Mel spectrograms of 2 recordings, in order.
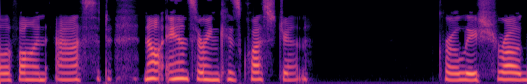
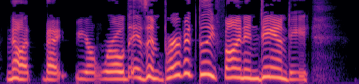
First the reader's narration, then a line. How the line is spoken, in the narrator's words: he added hastily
